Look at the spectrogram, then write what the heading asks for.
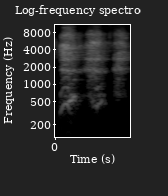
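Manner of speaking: high, soft trailing giggle; real laugh tailing off. Real, not acted. Co-host amused by the pothole joke, laughing. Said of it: "I'm sorry for laughing".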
